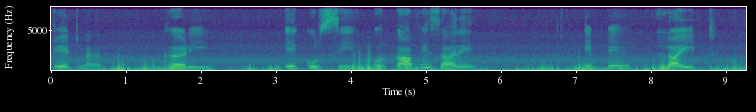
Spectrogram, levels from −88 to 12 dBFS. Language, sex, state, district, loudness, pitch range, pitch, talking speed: Hindi, female, Punjab, Pathankot, -20 LUFS, 220-265 Hz, 245 Hz, 65 wpm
